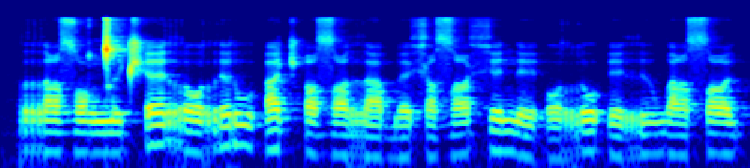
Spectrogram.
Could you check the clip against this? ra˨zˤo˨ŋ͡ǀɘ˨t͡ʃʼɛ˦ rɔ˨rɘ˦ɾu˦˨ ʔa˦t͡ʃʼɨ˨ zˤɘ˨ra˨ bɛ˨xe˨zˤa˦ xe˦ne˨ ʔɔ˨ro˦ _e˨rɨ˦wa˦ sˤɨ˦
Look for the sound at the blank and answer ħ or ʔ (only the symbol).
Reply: ʔ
